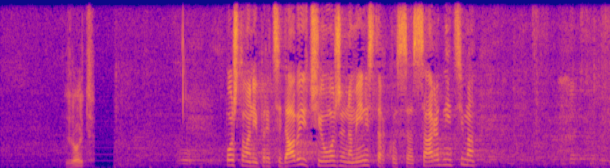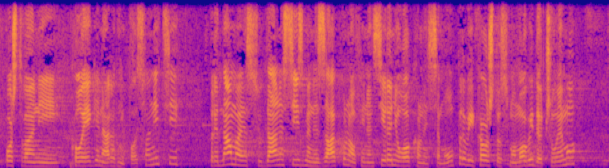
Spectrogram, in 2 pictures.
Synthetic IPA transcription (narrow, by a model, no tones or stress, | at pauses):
izʋolit̪e̥ | po̞ʃt̪o̞ʋanipɾe̞t̪sje̞d̪aːʋajut͡ɕiuʋoʒenaminist̪aɾkosasaɾad̪nit̪sima | po̞ʃt̪o̞ʋanikʰo̞le̞ːɡenaːɾo̞d̪nipo̞slˠanit̪si | pɾe̞d̪namasud̪anasizme̞nezaːko̞naofinansiːɾaɲulˠo̞kalˠno̞jsamoupɾaʋekao̞ʃt̪o̞smo̞mo̞ɡlid̪at͡ʃuje̞mo̞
